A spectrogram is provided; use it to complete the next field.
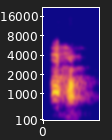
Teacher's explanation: इसे बोलते समय अंत में हा जैसी हल्की आवाज निकलती है और लिखते समय अक्षर के पीछे 2 बिंदी लगाई जाती हैं। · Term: विसर्ग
